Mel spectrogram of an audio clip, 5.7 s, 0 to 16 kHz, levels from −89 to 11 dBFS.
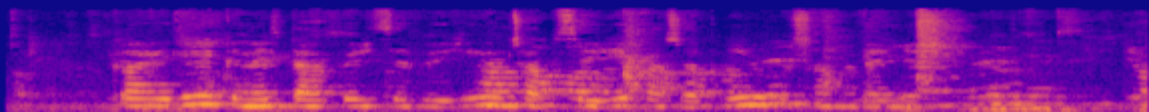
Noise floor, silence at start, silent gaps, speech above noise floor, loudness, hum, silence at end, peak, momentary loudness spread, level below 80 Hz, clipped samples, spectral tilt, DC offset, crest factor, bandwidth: -47 dBFS; 0.05 s; none; 24 dB; -23 LUFS; none; 0 s; -6 dBFS; 11 LU; -54 dBFS; under 0.1%; -5 dB/octave; under 0.1%; 18 dB; 11.5 kHz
